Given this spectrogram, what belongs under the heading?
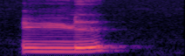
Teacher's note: The vowel sound is nasalised and we do not pronounce N or M. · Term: nasal vowels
